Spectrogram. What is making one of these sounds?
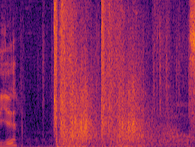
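A shotgun fires with a loud, echoing blast.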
